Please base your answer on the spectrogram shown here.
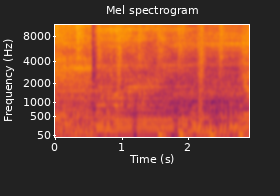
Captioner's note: Sägegeräusche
